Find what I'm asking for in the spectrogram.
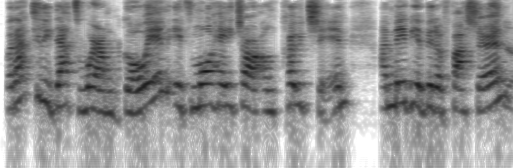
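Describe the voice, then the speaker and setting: A woman in her thirties from Nigeria, speaking with a Nigerian accent. She is an HR business partner chatting casually in a live interview over a phone video call, with a big, energetic, expressive voice. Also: a little high, moderate pace.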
